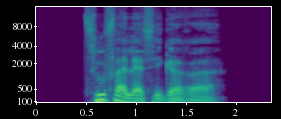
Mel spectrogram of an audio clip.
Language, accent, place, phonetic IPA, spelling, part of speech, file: German, Germany, Berlin, [ˈt͡suːfɛɐ̯ˌlɛsɪɡəʁə], zuverlässigere, adjective, De-zuverlässigere.ogg
- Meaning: inflection of zuverlässig: 1. strong/mixed nominative/accusative feminine singular comparative degree 2. strong nominative/accusative plural comparative degree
